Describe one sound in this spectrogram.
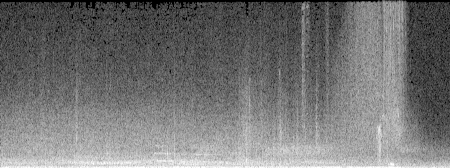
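Wind blows steadily across open grassland.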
